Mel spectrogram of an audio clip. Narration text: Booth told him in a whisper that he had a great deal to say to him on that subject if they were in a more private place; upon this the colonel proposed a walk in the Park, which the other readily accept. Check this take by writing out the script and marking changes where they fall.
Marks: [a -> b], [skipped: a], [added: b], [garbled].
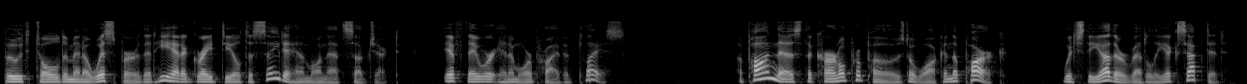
Booth told him in a whisper that he had a great deal to say to him on that subject if they were in a more private place; upon this the colonel proposed a walk in the Park, which the other readily [accept. -> accepted]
